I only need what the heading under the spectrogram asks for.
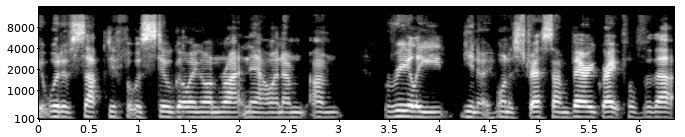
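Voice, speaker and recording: Talking at a fairly quick pace with an Australian accent, the woman has a very deep, low pitch and monotone, flat intonation. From Adelaide, South Australia. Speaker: musician. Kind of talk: casual chat. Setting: video call from her bedroom.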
